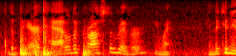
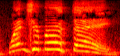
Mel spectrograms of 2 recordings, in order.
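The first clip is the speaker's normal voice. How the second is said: very high storybook bear voice; calling bear; 13 semitones higher, slower than usual. A narrator's reading. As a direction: call up to the moon in a high voice. Bear calls up to the moon.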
